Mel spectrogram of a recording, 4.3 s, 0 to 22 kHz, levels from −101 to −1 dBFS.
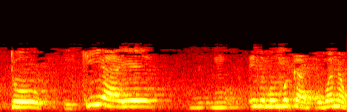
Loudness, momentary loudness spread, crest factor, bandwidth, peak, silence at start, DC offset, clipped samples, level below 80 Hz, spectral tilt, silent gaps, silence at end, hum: -16 LUFS; 20 LU; 14 dB; 3.9 kHz; -2 dBFS; 0.15 s; under 0.1%; under 0.1%; -68 dBFS; -6.5 dB/octave; none; 0 s; none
